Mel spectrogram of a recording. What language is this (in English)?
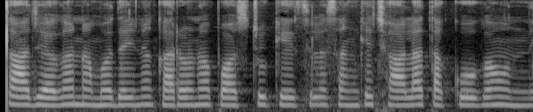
Telugu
